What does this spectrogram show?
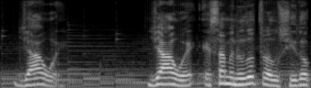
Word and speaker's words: Yahweh: arqueológicos han indicado que este término debe ser pronunciado yahwe yahwe es a menudo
